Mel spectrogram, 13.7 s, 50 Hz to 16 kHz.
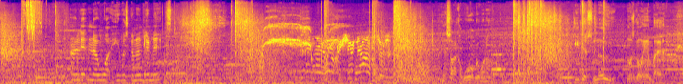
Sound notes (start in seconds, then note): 5.1 girls scream; 10.2 gunfire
